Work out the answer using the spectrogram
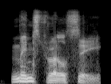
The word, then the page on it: minstrelsy: British English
